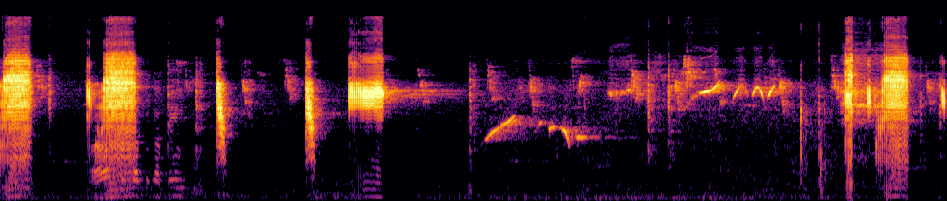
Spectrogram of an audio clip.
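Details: A white-rumped shama gives a series of harsh, noisy bursts and sharp clicks, then a descending whistled glide, more thin warbling notes, and further rasping bursts at the end.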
